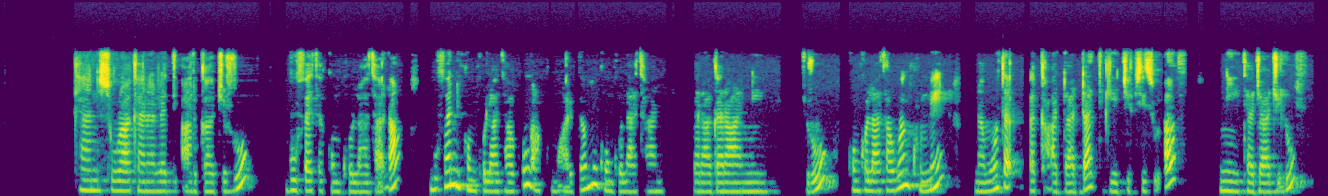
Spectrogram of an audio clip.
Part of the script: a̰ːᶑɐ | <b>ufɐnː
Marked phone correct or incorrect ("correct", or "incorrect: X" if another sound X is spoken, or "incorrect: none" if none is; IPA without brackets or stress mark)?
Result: correct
